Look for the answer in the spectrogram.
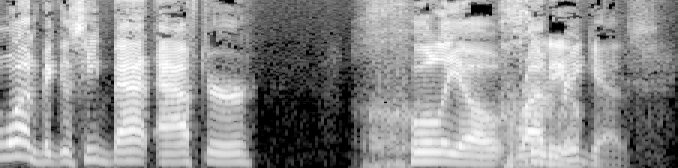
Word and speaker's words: Julio Rodriguez: This Julio Rodriguez.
